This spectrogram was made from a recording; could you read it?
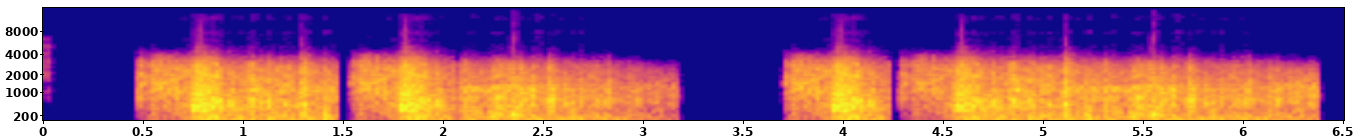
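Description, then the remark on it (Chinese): Loud thunder rolls over a steady wash of heavy rain, coming in two long bursts separated by a brief silence, each opening with a sharp crack before the rumble spreads out. “同时天空又继续落大雨、闪电、行雷。”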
